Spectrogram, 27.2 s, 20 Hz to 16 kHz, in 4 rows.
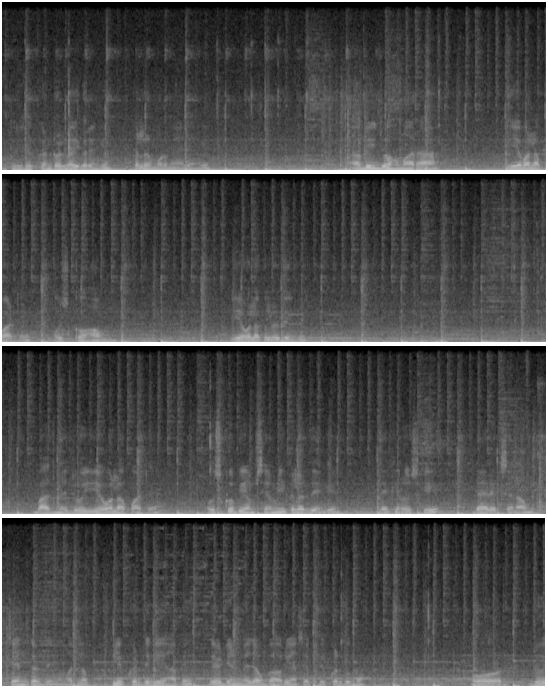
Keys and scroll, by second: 1.1 ctrl+y, 3.3 ctrl+-, 5.7 space, 16.4 space, 24.9 space.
